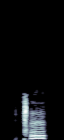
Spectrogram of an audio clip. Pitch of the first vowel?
high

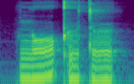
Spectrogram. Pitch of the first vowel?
rising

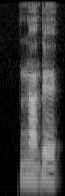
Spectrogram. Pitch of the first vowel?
low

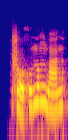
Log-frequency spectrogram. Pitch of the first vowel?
low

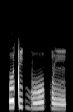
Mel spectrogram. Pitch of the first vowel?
high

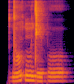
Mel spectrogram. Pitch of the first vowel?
rising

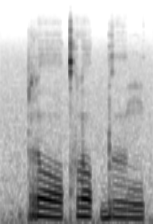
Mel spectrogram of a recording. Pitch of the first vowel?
low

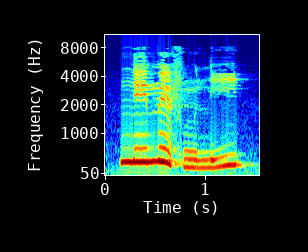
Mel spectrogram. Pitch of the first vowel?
high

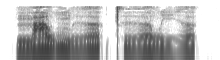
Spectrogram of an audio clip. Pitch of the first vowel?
rising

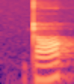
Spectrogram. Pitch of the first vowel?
rising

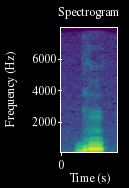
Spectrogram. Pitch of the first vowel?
low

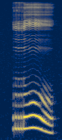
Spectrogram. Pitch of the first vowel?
falling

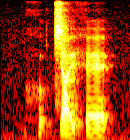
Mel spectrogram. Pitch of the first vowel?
high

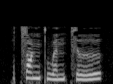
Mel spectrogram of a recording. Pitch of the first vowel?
high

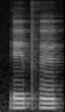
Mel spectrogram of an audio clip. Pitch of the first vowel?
high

